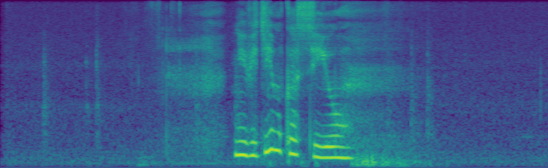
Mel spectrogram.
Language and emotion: Russian, sad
